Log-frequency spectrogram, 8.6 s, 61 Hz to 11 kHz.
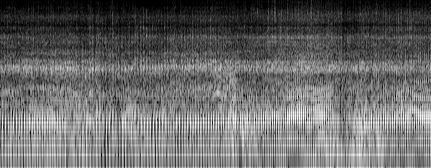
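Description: KTM 690 Enduro's single-cylinder four-stroke engine running while riding at low speed on gravel. The engine note dips briefly about seven seconds in, then picks up again.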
